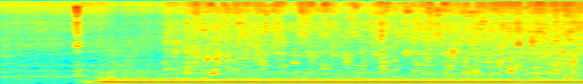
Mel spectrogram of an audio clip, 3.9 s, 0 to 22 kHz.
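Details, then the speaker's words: Eurotech washing machine after gearbox replacement: steady low hum with light water sloshing, no grinding or knocking; timer takes about 10 seconds to return and drum can no longer be held by hand, agitation healthy. "Halos 10 seconds ang kanyang timer kaya ang ganda lang kanya mag ganito ang timer niyo matagal bumalik halos 10 seconds maganda maglabayan yan pag ganyan wala na siyang ingay"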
